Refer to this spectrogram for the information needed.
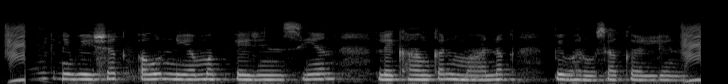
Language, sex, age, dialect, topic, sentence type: Bhojpuri, female, 25-30, Western, banking, statement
